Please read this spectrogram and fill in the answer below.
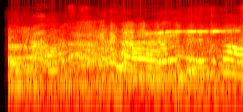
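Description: People talking, several voices overlapping in chatter, with a thin steady high tone in the last half-second.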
